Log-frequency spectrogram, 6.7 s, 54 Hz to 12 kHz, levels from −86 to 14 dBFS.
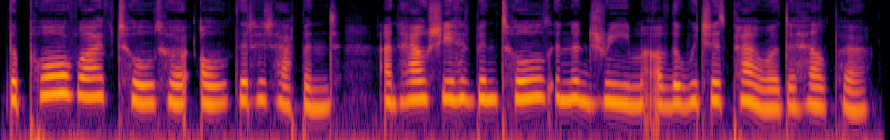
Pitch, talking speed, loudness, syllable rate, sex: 240 Hz, 225 wpm, -17 LUFS, 4.7 syllables/s, female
